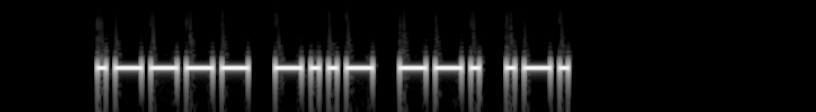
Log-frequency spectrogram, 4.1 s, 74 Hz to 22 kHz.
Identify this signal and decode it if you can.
Morse code, heard as a keyed tone, about 27 wpm, 700 Hz. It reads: 1XGR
